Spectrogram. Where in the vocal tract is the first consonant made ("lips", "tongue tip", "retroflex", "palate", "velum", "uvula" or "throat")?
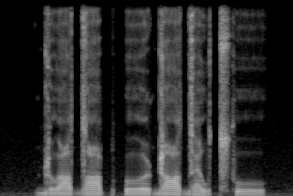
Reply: retroflex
